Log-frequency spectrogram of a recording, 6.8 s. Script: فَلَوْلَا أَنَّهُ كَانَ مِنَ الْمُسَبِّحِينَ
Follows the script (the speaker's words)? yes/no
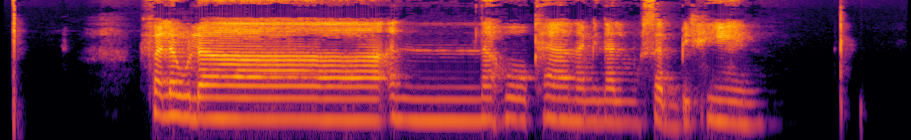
yes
